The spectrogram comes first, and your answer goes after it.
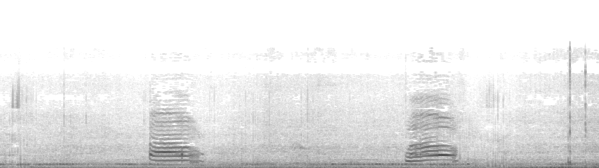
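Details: A drowsy cat on a bench, licking itself, lets out two clear harmonic meows about two and a half seconds apart, each dipping and then rising. A low rumble of distant traffic continues underneath.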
